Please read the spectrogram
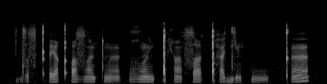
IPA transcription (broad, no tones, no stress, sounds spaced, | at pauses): dʲ a sˤ kʼ e qʼ ɐ zˤ ẽ tʷ ɐ̃ | ʁʷ ĩ ǃʰ ĩ sˤ i ǃʰ a dʲ ɐ̃ k u | kʼ ɐ̃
